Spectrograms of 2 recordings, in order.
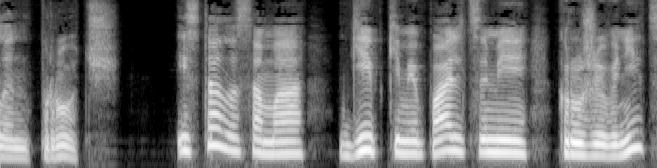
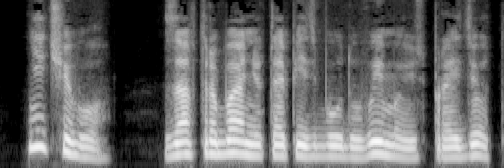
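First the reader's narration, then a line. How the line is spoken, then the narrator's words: Gentle pleading. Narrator (Russian): стала просить меня ласково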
